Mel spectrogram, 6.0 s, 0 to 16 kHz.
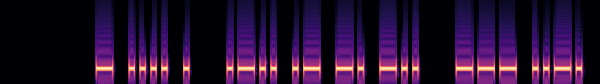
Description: Morse code, heard as a keyed tone, about 22 wpm, 700 Hz. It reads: THE LAND OF
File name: Sets of 9 Words - 22wpm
